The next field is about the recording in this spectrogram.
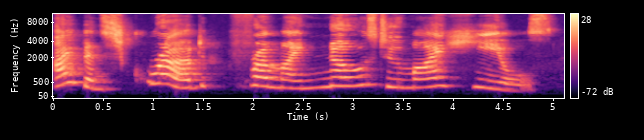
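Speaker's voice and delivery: high, slow, loud piggy voice; squealing pig. Acted. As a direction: whine like a pig fresh from the tub. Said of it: "the pig squealed".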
